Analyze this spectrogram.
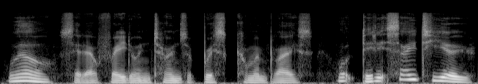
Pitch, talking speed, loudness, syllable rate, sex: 115 Hz, 175 wpm, -16 LUFS, 4.6 syllables/s, male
